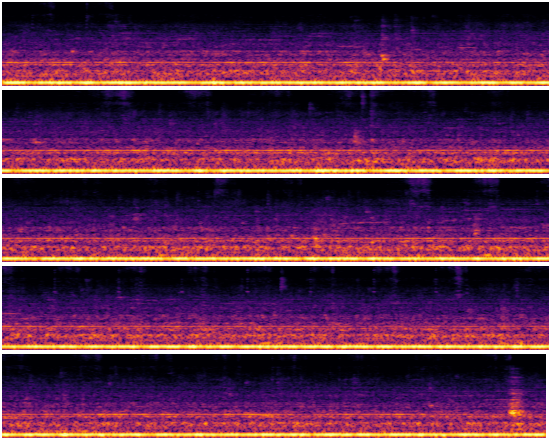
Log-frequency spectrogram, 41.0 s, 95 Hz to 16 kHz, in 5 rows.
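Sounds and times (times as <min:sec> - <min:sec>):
knife scraping on whetstone: 0:00.4 - 0:01.8, 0:09.2 - 0:21.1, 0:22.2 - 0:31.7, 0:32.4 - 0:40.7.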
